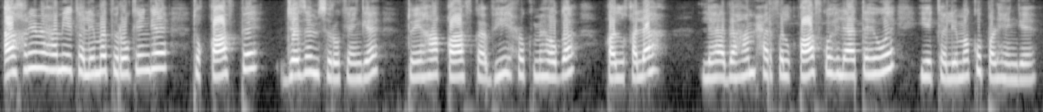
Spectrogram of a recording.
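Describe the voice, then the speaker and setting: A woman teaching Quran recitation, explaining each letter methodically and then reciting the verses slowly. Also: high voice, fairly even intonation, darkish tone, no echo.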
